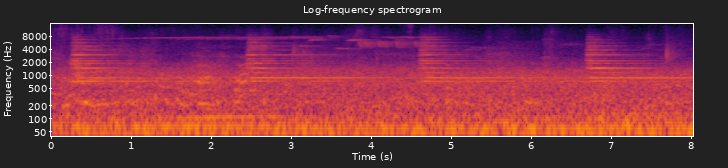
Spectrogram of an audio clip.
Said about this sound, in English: I also recorded the bell, which is rather nice. Have a quick listen to the bell.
